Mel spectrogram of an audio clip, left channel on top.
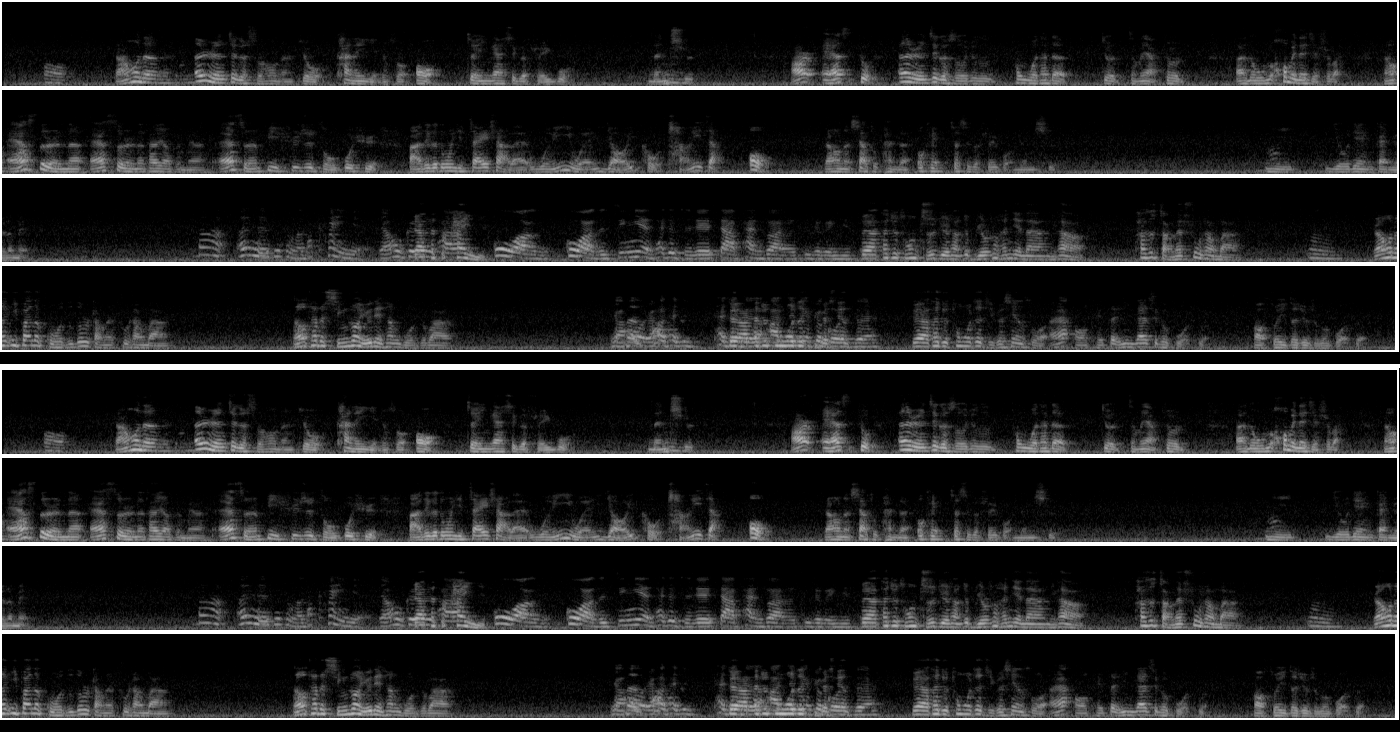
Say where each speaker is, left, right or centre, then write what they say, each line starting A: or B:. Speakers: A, on the right; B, on the right.
A: 哦，
B: 然后呢，N
A: 什么东西？
B: 人这个时候呢，就看了一眼，就说，哦，这应该是个水果，能吃。
A: 嗯，
B: 而 S 就 N 人这个时候就是通过他的就怎么样，就是啊、我们后面再解释吧。然后 S
A: 好
B: 人呢，S 人呢，他要怎么样？S 人必须是走过去，把这个东西摘下来，闻一闻，咬一口，尝一下，哦，然后呢下出判断，OK，这是个水果，能吃。
A: 啊，
B: 你有点感觉了没？
A: 那恩人是什么？他看一眼，然后根据他过往过往的经验，
B: 对啊，他就看一眼，
A: 他就直接下判断了是这个意思吗？
B: 对啊，他就从直觉上，就比如说很简单，你看啊，它是长在树上吧，
A: 嗯，
B: 然后呢，一般的果子都是长在树上吧，
A: 哦，
B: 然后它的形状有点像果子吧。
A: 然后然后他就他就觉得啊，
B: 那对啊，他就通过这几个线索，
A: 这就是果子。
B: 对啊，他就通过这几个线索，哎，OK，这应该是个果子，好，所以这就是个果子，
